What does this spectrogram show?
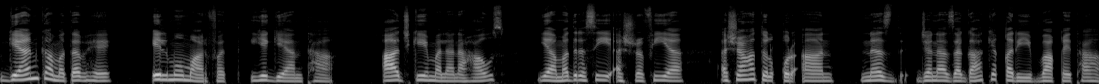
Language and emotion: Urdu, neutral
